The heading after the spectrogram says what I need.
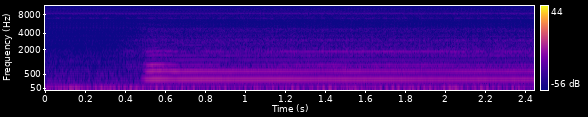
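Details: Bilateral vocal fold nodules after 25 days of voice treatment; long sustained 'ee' phonation during laryngoscopy; sustained phonation with vocal fold nodules after voice therapy.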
